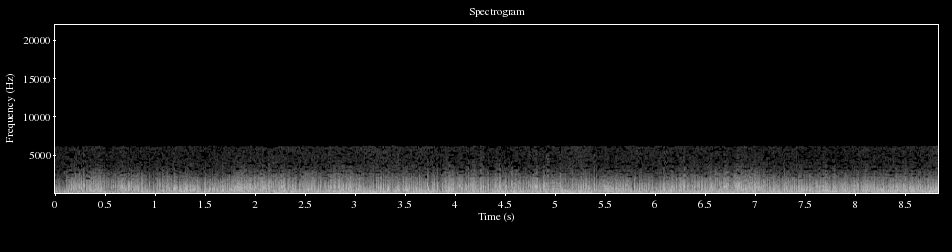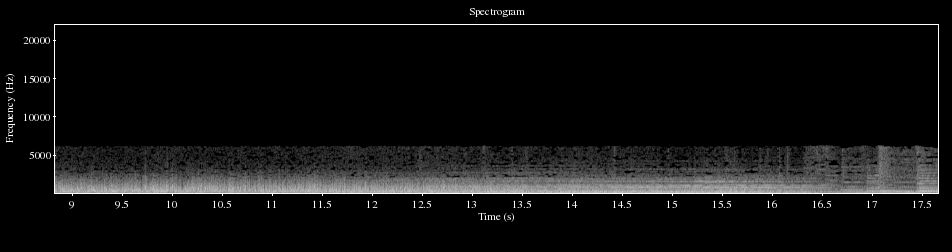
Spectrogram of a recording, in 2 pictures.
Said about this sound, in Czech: Ovo je autentičan snimak eksplozije atomske bombe.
